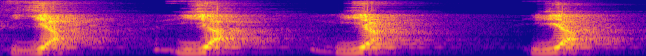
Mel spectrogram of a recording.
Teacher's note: The middle of the tongue touches the palate or roof of the mouth, and you say ya, ya, ya, ya.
